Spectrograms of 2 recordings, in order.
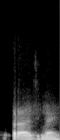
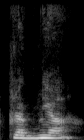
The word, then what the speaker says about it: Prajna: So my name is Pragnya. So J is silent. It's It's spelled that way, but it's pronounced Pragnya.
